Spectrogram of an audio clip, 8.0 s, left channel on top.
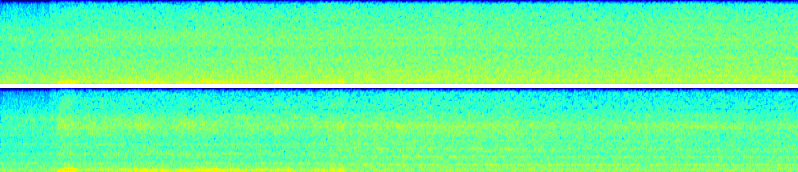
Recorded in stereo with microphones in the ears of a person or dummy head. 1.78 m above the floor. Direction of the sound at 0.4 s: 70° right (ahead or behind).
